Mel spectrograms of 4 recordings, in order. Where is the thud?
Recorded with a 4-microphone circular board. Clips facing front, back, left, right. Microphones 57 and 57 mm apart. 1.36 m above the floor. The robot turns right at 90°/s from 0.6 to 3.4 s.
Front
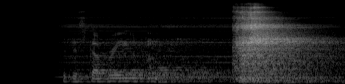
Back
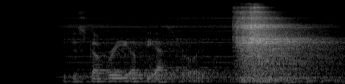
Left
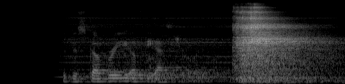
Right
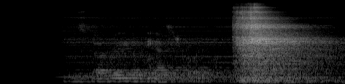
No thud in this recording.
